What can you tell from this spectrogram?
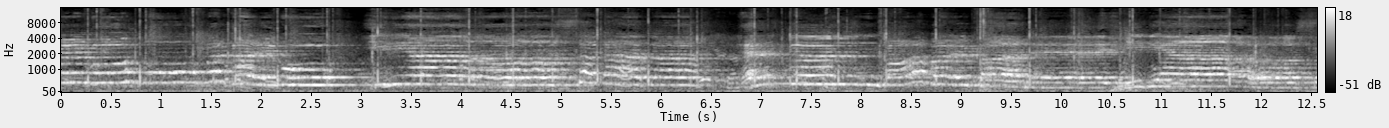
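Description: A man singing into a microphone over the hall's loudspeakers, in long held notes that glide between pitches.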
